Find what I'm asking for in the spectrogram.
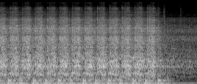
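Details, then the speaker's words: Turbo AWD Acura RSX build, first start attempt on a base ECU tune with a fuel cell and TPS disconnected: starter cranks steadily at about seven pulses a second without firing though fuel is smelled; crank no start, cause unconfirmed. "give it a little fuel man it's like doesn't want to start man it like you could smell the fuel"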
